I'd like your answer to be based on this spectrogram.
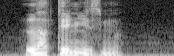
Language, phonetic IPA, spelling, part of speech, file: Polish, [laˈtɨ̃ɲism̥], latynizm, noun, Pl-latynizm.ogg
